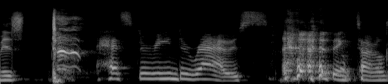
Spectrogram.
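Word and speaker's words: Hesterine de Reus: The Ajax coach, her name is Hesterine de Rouse. I think Tammy will say it better. Beautiful The pronunciation. Dutchie will say it better. Estherine de Reus.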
